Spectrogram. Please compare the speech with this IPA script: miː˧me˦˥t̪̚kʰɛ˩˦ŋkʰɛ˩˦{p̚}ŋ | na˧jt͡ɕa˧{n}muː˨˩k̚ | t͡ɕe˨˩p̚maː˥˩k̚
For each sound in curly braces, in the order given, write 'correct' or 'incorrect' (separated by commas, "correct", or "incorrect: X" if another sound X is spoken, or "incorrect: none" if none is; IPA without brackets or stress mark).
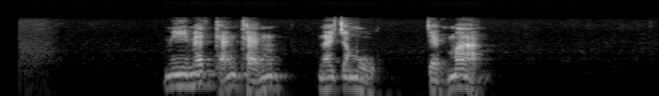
incorrect: none, incorrect: none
